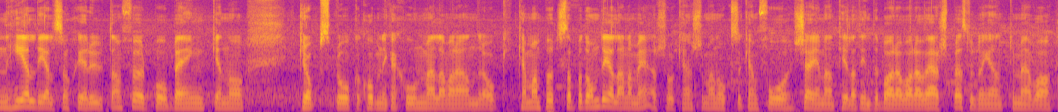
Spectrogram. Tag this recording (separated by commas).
Speech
